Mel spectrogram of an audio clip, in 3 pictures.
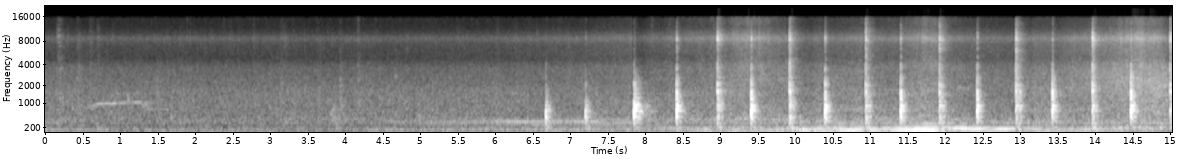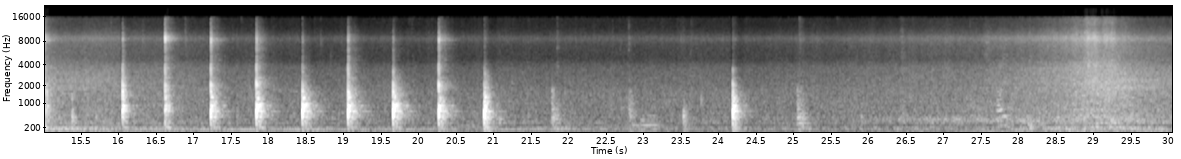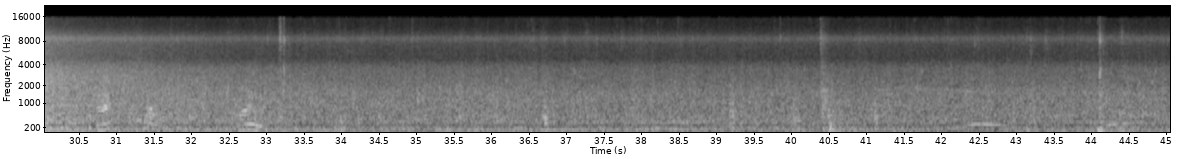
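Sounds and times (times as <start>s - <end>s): hammer striking nail into wood: 6.7s - 21.2s, 24.2s - 24.4s.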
